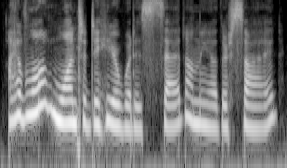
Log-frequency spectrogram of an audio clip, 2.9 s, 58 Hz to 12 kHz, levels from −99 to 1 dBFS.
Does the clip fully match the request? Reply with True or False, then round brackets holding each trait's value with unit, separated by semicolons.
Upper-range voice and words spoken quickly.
True (250 Hz; 270 wpm)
